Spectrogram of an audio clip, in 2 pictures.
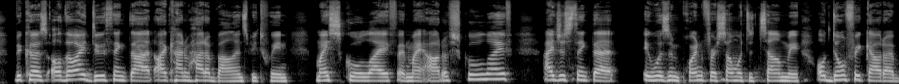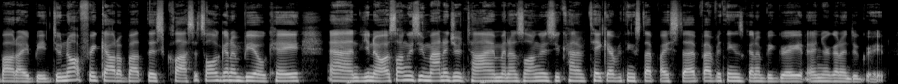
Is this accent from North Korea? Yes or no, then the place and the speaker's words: no; Attica, Greece; I went to kindergarten in the southern suburbs of Attica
